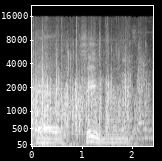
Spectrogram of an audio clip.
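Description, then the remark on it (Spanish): Steady applause fills the whole stretch, a dense crackle of many clapping hands, while a voice talks over it and the clapping gradually fades toward the end. “Bueno, me imagino que en todos lados donde están escuchando la radio están aplaudiendo.”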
